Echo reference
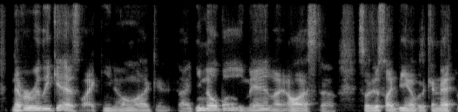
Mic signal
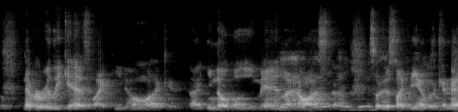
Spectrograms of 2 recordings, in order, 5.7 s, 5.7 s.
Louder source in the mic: echo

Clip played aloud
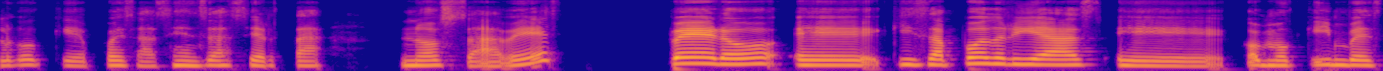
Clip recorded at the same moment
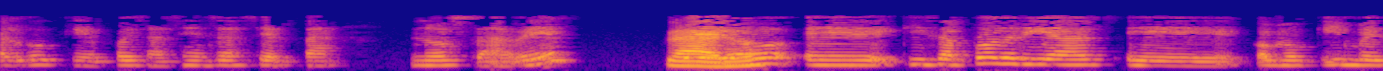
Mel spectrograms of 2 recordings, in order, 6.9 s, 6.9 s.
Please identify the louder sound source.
user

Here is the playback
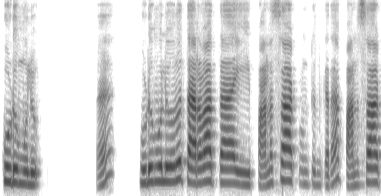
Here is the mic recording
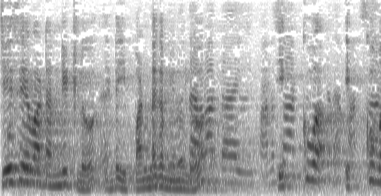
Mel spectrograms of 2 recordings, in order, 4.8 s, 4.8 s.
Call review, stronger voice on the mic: user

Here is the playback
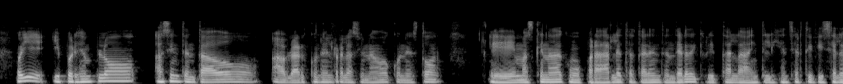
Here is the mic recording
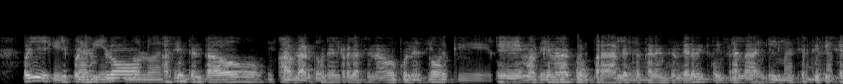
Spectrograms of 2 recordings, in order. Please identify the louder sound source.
echo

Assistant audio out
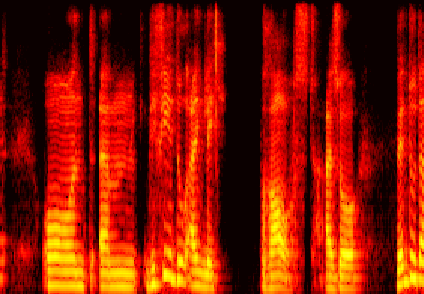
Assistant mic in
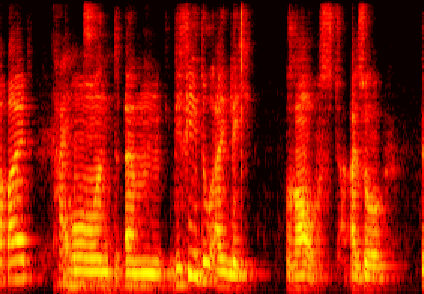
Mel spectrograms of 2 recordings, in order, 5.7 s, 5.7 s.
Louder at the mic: echo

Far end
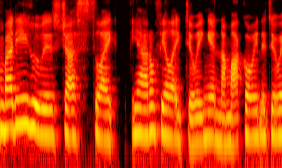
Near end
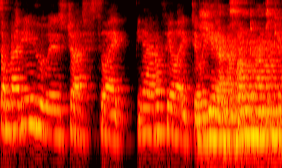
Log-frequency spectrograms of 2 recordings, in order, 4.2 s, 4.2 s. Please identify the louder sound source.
user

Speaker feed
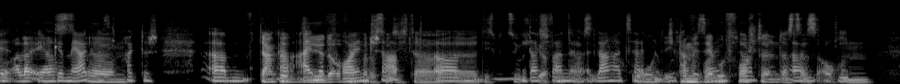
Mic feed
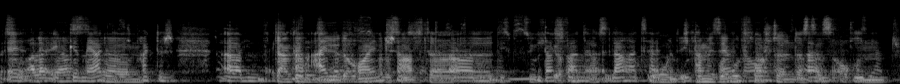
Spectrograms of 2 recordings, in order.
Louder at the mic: echo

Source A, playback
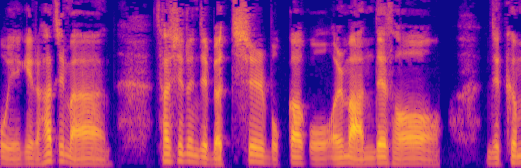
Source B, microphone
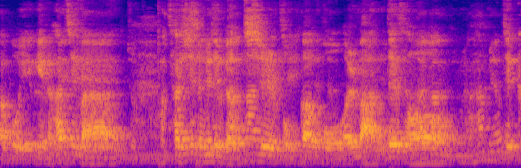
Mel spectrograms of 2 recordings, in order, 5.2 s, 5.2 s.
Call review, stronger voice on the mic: echo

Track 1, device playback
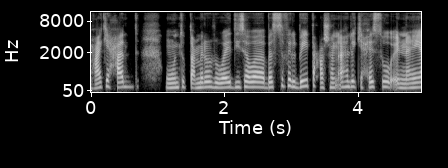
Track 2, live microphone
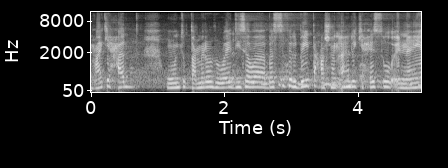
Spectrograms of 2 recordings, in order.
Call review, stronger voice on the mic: echo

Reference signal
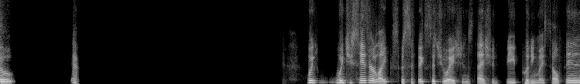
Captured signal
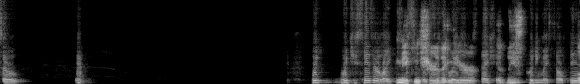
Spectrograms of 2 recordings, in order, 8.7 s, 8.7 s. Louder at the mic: user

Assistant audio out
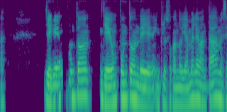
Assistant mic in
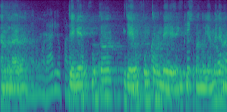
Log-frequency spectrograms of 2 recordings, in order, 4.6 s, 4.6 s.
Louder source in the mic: echo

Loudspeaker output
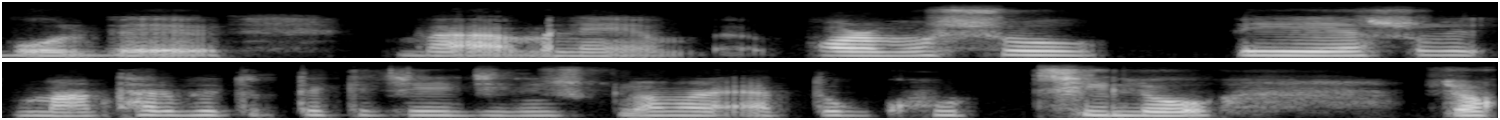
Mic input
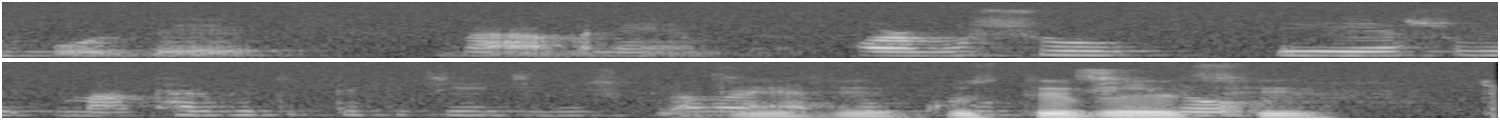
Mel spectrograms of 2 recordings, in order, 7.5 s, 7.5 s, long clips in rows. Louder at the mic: user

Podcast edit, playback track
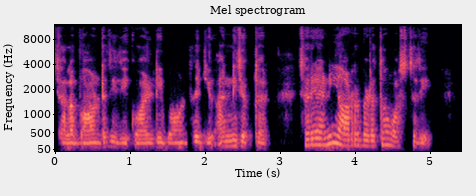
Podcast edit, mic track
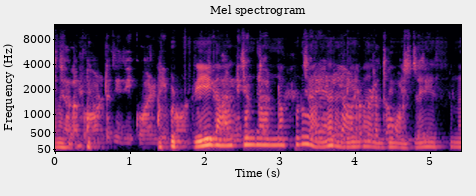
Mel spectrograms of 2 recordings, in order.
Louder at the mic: user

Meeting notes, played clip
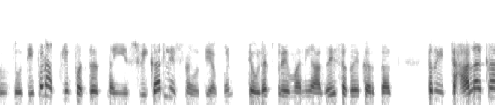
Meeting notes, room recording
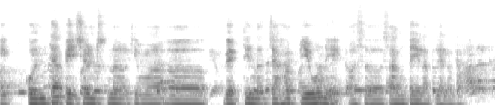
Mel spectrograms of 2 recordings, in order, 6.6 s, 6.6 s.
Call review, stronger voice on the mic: user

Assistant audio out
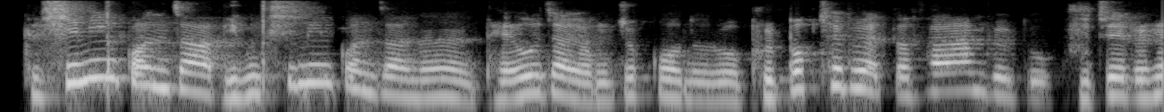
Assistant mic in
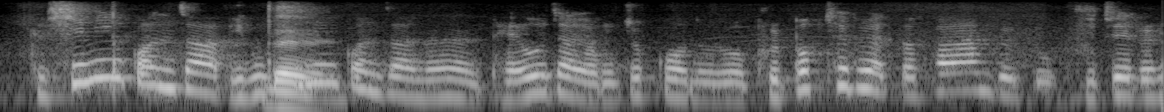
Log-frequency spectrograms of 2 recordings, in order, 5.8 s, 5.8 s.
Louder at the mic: user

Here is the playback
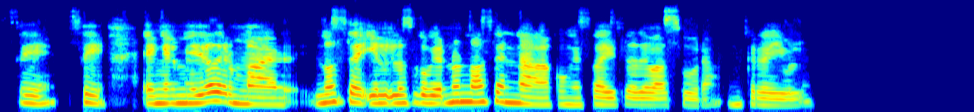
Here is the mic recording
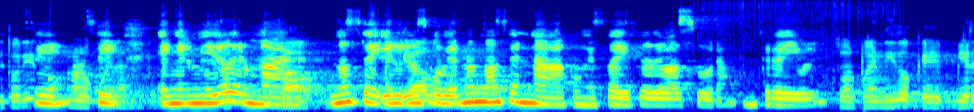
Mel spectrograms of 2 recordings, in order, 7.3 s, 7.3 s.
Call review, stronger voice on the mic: echo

